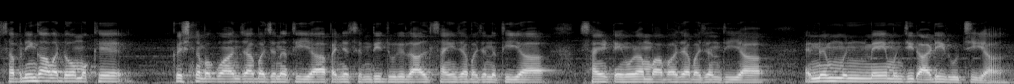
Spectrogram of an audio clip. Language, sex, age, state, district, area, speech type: Sindhi, male, 30-45, Gujarat, Surat, urban, spontaneous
